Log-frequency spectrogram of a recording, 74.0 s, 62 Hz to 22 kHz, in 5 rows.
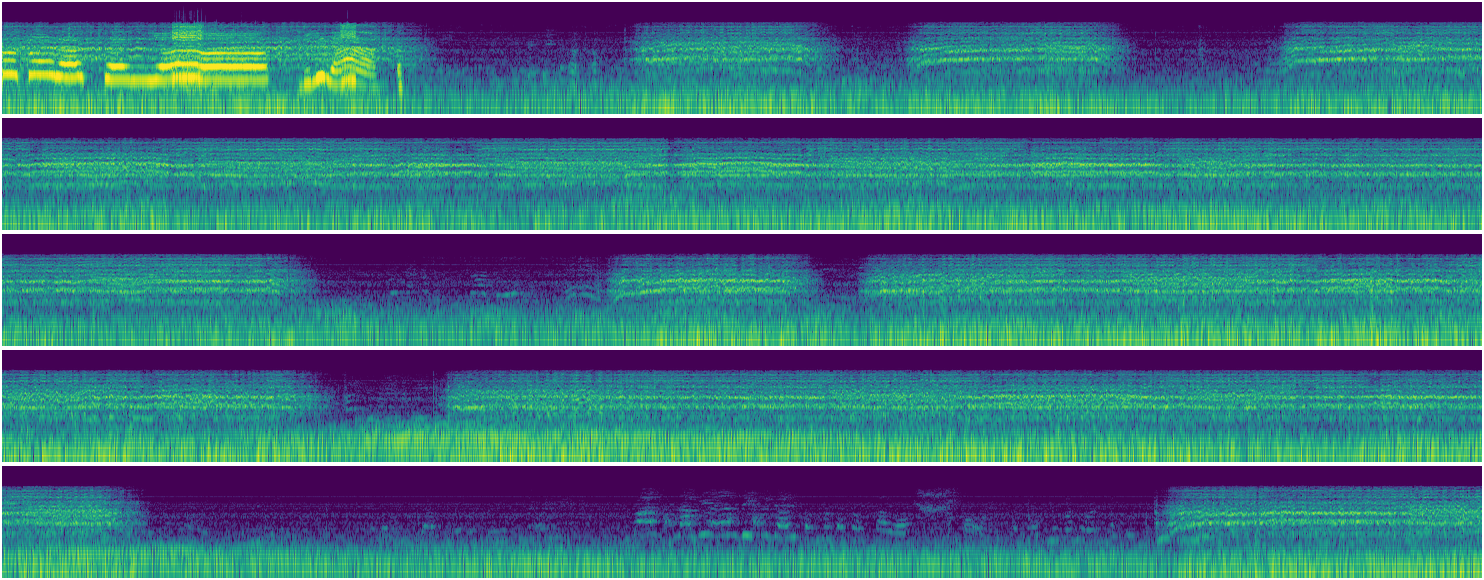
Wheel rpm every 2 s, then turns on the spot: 160, 150, 10, 100, 70, 80, 60, 160, 160, 160, 160, 160, 160, 160, 160, 160, 50, 10, 120, 110, 160, 160, 160, 120, 60, 160, 160, 160, 160, 160, 40, 0, 0, 0, 0, 70, 160.
4-6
